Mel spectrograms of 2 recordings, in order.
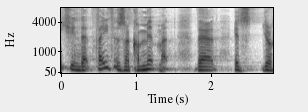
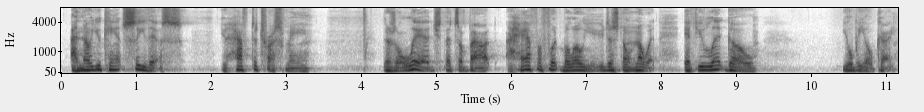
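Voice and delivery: mysterious voice; 4 semitones lower than usual. Acted. Voice tells climber to let go, low and measured. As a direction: reassure from the unseen, low and unhurried. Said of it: "And the voice says".

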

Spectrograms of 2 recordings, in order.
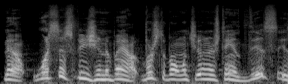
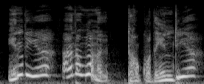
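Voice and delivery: high-pitched mock-incredulous question; mock disbelief; 11 semitones higher than usual. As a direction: act out a baffled refusal, pitched up. Acts out a dismissive imagined reply.

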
